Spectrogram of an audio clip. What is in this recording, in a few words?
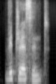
"vitrescent", Indian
